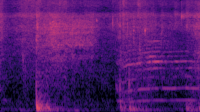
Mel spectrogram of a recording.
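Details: Indoor morning meow from Miss Muffy, one of four pet cats (three Maine Coons), greeting at the door as the cats gather for snacks. A couple of soft thumps come first, then a steady, level meow of almost a second, followed by another bump.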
